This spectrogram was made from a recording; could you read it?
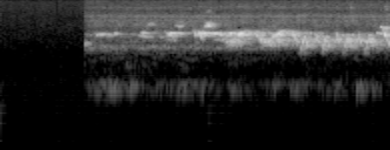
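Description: A male common snipe sings: after a brief silence, a dense, continuous stream of rapid high chirping notes sets in and carries on steadily, fairly loud, with no voices.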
